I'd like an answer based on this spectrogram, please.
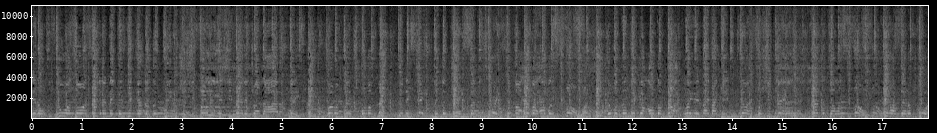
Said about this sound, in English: Much heavier rain.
